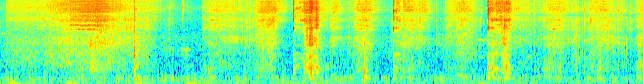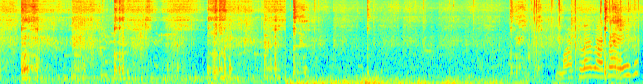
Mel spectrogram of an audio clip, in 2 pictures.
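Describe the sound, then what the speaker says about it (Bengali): Spatula scrapes and clinks against a dry pan as fenugreek, fennel, cumin, coriander, mustard seeds and dried red chillies roast for a garlic pickle. The taps come in irregular, close bursts, with a voice faintly present at times. "প্রথমে শুকনো খোলায় কটা মশলা ভাজিয়ে নেব"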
